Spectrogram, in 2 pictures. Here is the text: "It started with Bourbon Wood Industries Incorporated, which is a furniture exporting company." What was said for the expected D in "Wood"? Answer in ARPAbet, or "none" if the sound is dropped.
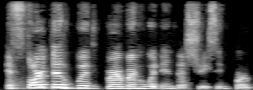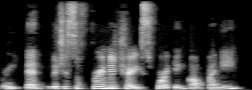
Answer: D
